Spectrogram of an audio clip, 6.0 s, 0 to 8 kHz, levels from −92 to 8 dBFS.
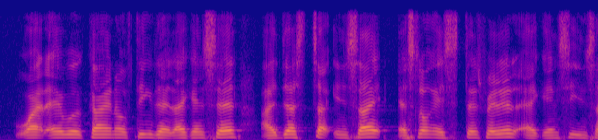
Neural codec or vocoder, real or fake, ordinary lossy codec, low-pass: none; real; none; 7.2 kHz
